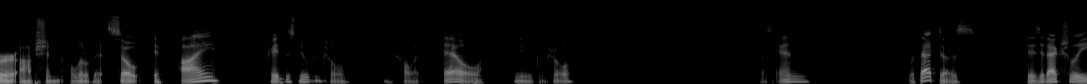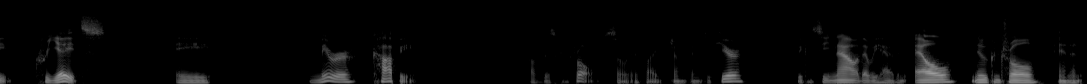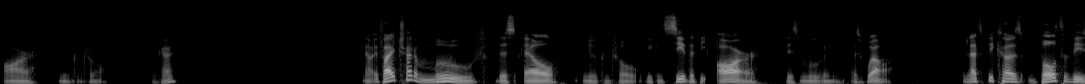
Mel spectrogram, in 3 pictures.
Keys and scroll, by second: 3.1-5.7 typing, 5.7 Return, 7.2 n, 16.3 a.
